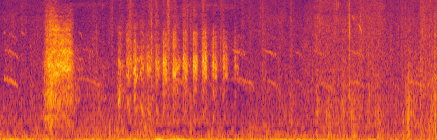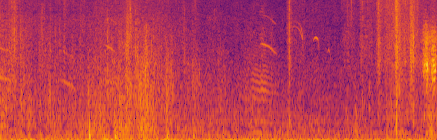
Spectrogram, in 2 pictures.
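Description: Vultures beat their wings at a dead yak carcass on the Tibetan plateau in loud, rough whooshing bursts, with scattered sharp squawks and hisses in a continuous scuffling din and no talking.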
